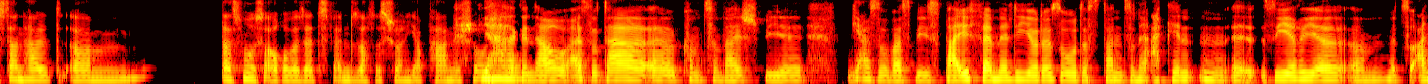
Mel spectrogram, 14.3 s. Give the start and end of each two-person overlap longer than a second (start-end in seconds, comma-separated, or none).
none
